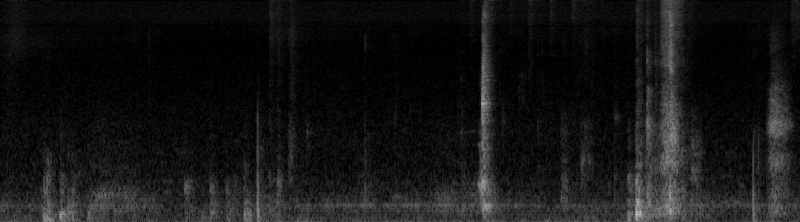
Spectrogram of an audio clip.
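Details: A chinchilla suddenly makes odd sounds in the morning, which the owner takes for hiccups: short, sharp little clicks and squeaks at uneven intervals in a quiet room.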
